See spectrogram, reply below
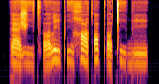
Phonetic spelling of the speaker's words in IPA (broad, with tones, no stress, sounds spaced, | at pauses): ɾ æ˧˩ ʒ i̤˧˩ t͡sʼ ʌ˩˧ l i˥˧ pʼ i̤˥˧ χ ɑ˥˧ tʼ ɒ˥ pʼ ʌ˧˩ ǀ i̤˥˧ b i˧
